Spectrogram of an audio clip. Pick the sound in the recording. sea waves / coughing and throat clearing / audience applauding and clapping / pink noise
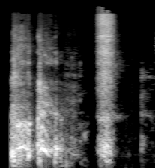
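coughing and throat clearing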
